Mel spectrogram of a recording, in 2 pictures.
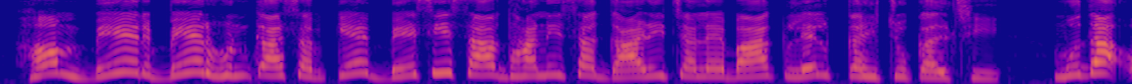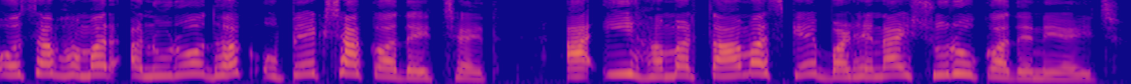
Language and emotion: Maithili, angry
